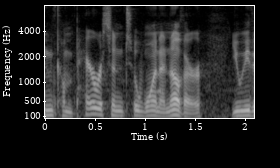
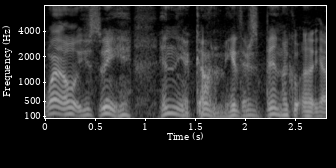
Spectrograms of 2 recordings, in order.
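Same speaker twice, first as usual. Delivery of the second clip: strained put-on old-man voice, much quieter; 7 dB quieter than usual. Quoting an old man's interview answer about tariffs: RFK impression. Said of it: "I'm making him sound like R F K".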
